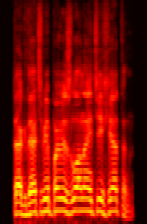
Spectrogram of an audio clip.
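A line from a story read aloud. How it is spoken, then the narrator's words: Snorting man. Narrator (Russian): Мужчина хмыкнул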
